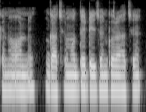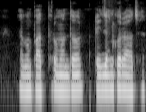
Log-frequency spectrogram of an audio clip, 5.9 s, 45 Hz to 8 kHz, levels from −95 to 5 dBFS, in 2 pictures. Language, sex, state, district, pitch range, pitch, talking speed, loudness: Bengali, male, Tripura, West Tripura, 125-130 Hz, 130 Hz, 135 wpm, -18 LUFS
